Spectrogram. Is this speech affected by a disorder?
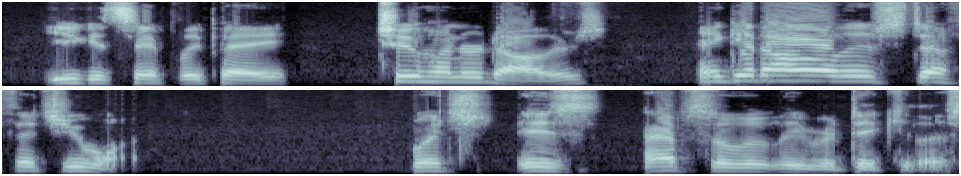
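No.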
